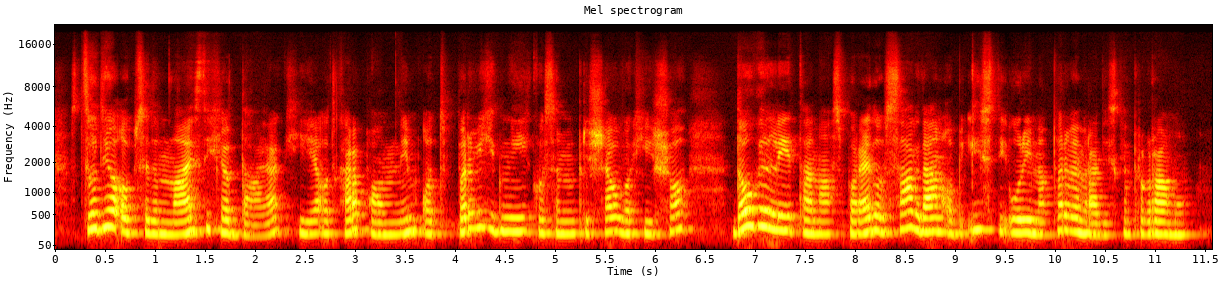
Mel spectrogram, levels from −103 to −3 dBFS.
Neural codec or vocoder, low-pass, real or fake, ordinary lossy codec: codec, 44.1 kHz, 7.8 kbps, DAC; 19.8 kHz; fake; none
